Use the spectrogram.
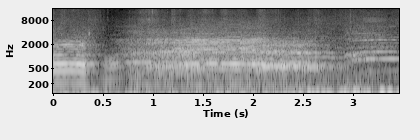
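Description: Sheep and lambs bleat repeatedly at close range on a farm during lambing, including ewes and young lambs, with overlapping wavering calls filling the whole stretch.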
